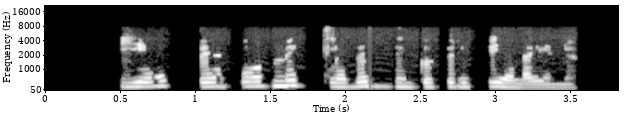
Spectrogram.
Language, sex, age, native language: Icelandic, female, 40-49, Icelandic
